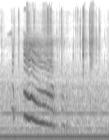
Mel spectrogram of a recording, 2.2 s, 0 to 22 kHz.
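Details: British Labrador Retriever puppy, five weeks old, from a litter of six black puppies whelped January 17, 2017: a single whining whimper sliding downward over half a second, with harmonics, over a steady low electrical hum.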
